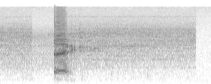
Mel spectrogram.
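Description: Steady hiss of an open cockpit intercom channel in a Cessna Grand Caravan during the takeoff roll, with one short spoken word about half a second in. The hiss cuts off suddenly at the end as the channel closes.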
